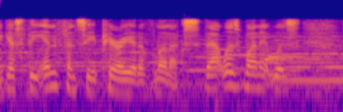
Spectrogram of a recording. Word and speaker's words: Linux: lonus and I really don't care how people pronounce my name but Linux is always Linux he developed a kernel and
